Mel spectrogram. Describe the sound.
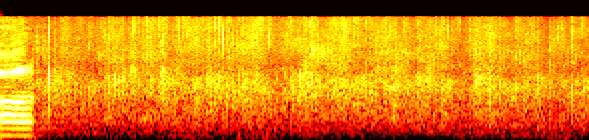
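An audience breaks into steady applause, a dense wash of many hands clapping that holds evenly for several seconds after a brief voice at the start.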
